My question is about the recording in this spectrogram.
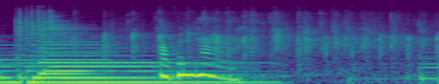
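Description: Acoustic guitar played live: a chord struck at the start rings on with low notes and fades out around three seconds in, then a new low note comes in near the end. A brief voice is heard over the guitar just before the middle.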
